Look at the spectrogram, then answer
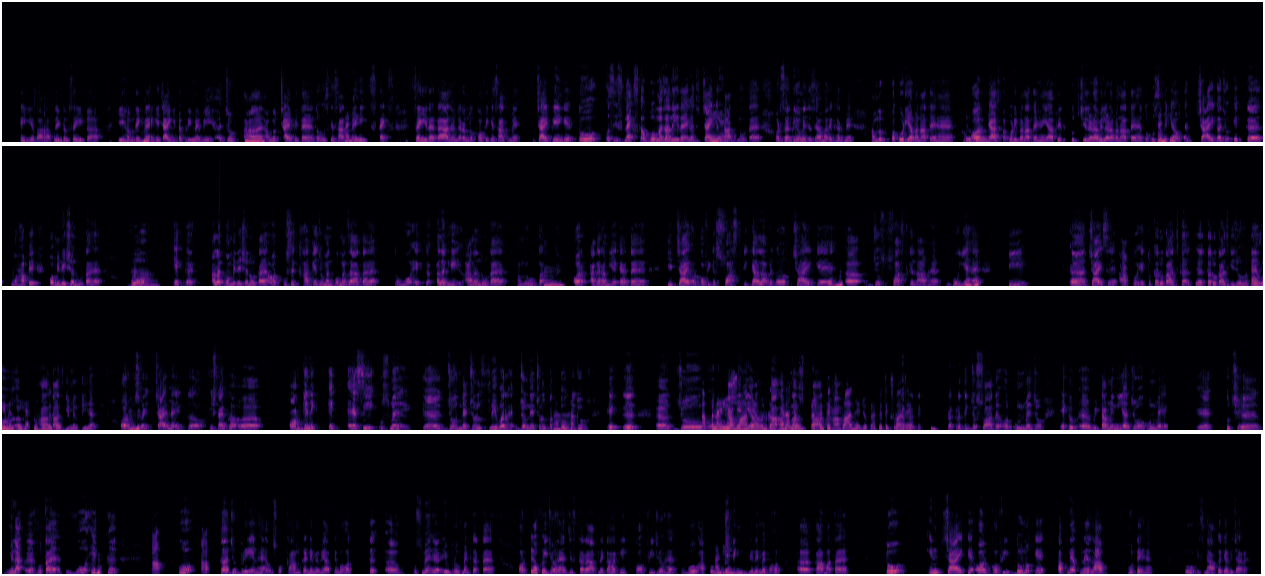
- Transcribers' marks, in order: in English: "स्नैक्स"; in English: "स्नैक्स"; in English: "कॉम्बिनेशन"; in English: "कॉम्बिनेशन"; in English: "टाइप"; in English: "ऑर्गेनिक"; in English: "नेचुरल फ़्लेवर"; in English: "नेचुरल"; in English: "ब्रेन"; in English: "इम्प्रूवमेंट"; in English: "बूस्टिंग"
- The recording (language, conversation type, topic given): Hindi, unstructured, आप चाय या कॉफी में से क्या पसंद करते हैं, और क्यों?
- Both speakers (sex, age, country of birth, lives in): female, 40-44, India, Netherlands; male, 40-44, India, India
